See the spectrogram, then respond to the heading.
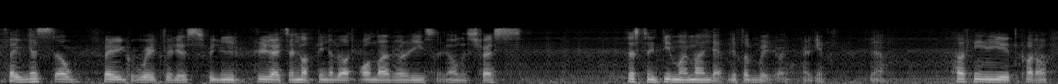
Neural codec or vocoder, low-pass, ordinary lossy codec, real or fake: codec, 16 kHz, 1 kbps, FunCodec, trained on Chinese and English, 50 frames a second; 5.4 kHz; none; fake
